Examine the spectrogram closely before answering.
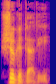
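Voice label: "sugar daddy", British English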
